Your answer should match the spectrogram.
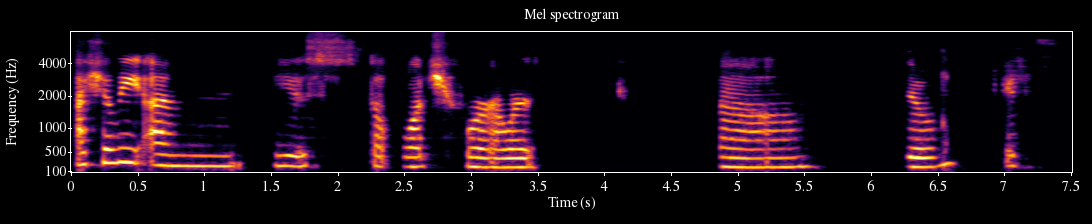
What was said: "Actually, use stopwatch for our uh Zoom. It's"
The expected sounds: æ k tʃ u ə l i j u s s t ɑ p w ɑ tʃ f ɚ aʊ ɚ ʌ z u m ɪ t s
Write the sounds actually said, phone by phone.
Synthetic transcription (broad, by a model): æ k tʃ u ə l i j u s s t ɑ p w ɑ tʃ f ɚ aʊ ɚ ʌ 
